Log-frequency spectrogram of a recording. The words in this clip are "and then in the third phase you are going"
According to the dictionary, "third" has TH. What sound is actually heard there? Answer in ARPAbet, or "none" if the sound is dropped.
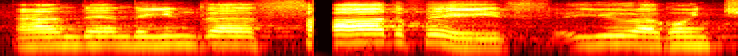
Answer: S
